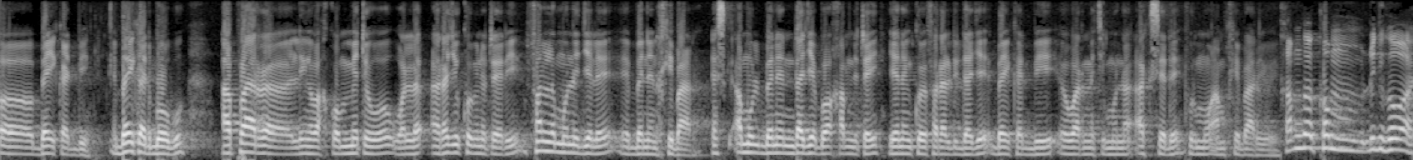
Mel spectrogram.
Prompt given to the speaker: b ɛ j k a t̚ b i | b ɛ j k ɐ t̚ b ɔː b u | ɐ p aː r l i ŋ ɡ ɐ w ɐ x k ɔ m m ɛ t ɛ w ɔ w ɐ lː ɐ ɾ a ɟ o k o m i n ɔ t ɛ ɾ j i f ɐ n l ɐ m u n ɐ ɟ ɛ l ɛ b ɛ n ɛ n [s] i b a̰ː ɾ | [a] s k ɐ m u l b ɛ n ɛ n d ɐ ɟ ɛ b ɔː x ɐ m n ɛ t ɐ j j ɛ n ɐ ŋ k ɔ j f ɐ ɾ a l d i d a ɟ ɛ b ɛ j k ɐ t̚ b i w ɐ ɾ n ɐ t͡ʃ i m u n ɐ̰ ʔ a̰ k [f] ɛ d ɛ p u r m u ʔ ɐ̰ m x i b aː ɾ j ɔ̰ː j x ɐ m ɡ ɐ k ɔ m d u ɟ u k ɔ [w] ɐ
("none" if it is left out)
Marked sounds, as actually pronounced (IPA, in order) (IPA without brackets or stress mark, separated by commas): x, ɛ, s, w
